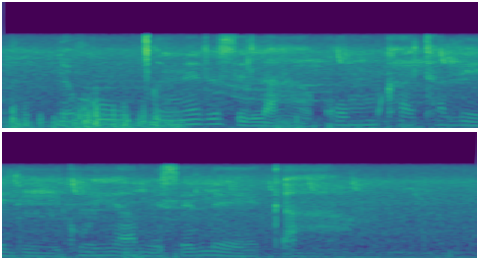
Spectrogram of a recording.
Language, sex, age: Xhosa, male, 35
